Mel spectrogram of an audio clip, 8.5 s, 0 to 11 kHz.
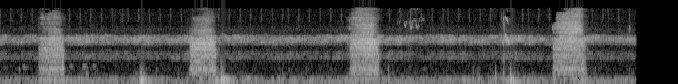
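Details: Barn owl adult and older owlet in a nest box, night of 19 February 2024, during a feeding; four short harsh hisses at irregular intervals of roughly one to two seconds, over steady background hum and scattered taps.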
